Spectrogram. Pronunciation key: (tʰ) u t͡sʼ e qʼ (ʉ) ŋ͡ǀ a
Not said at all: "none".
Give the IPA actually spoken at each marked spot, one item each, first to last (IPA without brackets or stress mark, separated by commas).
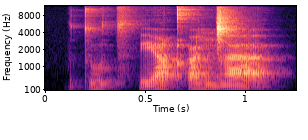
t, ʉ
